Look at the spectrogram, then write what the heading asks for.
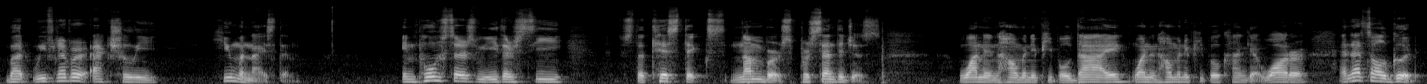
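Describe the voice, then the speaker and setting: Low-voiced man in a reflective monologue. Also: measured pace. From Indonesia. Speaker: video essayist.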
